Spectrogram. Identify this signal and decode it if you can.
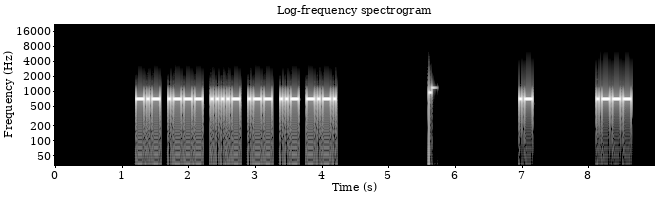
Morse code, heard as a keyed tone, about 31 wpm, spaced as for 21 wpm, 700 Hz. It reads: KJ4WUC AJ
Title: USA Call Signs - 8x Character Spacing - 30wpm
